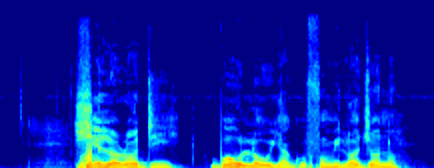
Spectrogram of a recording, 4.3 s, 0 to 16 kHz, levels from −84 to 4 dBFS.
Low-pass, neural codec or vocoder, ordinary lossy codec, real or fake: 14.4 kHz; vocoder, 44.1 kHz, 128 mel bands every 512 samples, BigVGAN v2; none; fake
